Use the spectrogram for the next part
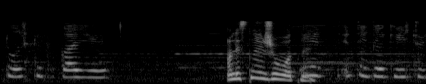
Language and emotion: Russian, neutral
